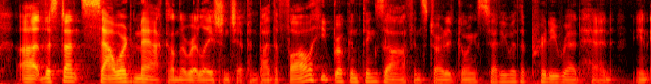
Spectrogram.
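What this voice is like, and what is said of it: Usual voice. Nothing is said of it.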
